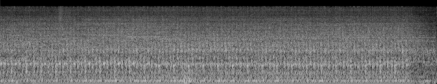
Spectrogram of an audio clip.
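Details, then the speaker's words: 2004 Renault Master MK2 2.5 dCi van, running during a fuel filter change with the air box off: even, regular diesel clatter at steady idle, about four beats a second, no stumbling or hunting; runs fine. "Okay, so you put the new fuel filter in. You can hear the engine running."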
